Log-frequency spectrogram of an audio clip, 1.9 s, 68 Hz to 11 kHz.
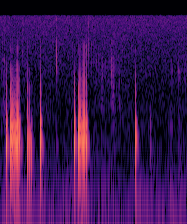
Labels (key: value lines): label: biophony, knock croak
recorder: SoundTrap 300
